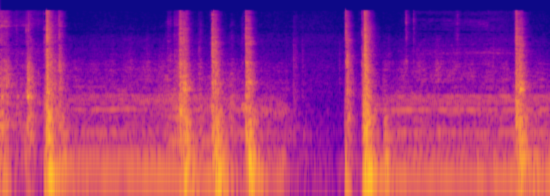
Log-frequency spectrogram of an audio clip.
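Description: A fruit machine hums steadily.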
